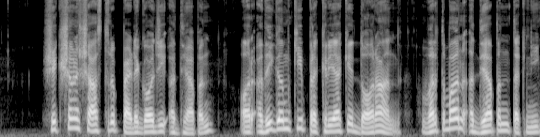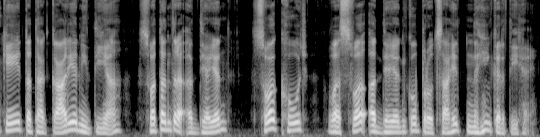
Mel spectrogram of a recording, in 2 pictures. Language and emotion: Hindi, neutral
